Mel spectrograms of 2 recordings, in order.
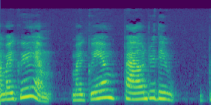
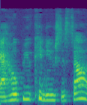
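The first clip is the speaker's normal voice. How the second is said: put-on Pennsylvania Dutch, Pennsylvania German accent. Retelling a grandmother handing over a present: imitating a Pennsylvania Dutch accent. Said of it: "cutest Pennsylvania Dutch or Pennsylvania German accent".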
